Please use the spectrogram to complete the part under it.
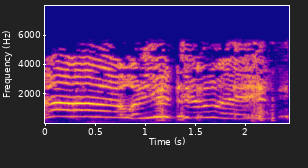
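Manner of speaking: very high, very loud, slow, shrill drawn-out scream. Voicing a shot character who falls near the exit: screaming. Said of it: "and starts screaming".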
